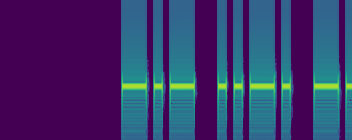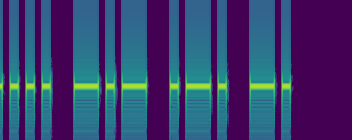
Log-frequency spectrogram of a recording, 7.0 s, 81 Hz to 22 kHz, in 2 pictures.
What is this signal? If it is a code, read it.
Morse code, heard as a keyed tone, about 15 wpm, 700 Hz. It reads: KF6KRN
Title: USA Call Signs - 6 Characters - Repeated 2x - 15wpm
